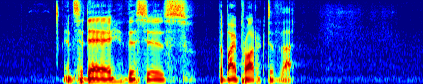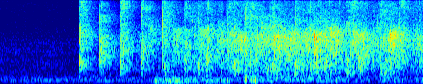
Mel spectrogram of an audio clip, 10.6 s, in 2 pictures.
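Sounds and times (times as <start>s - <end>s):
speech: 0.8s - 3.8s
audience applause: 6.3s - 10.5s.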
